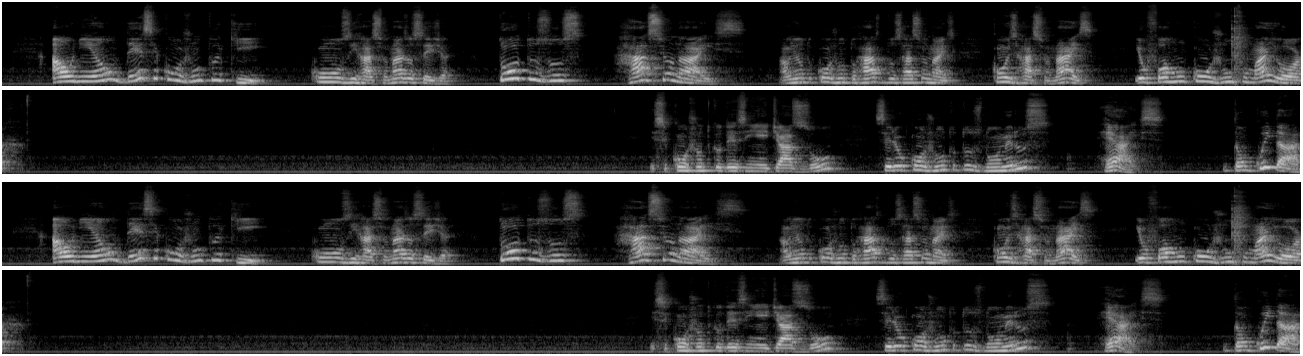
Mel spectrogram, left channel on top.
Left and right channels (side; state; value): both; normal; correlation 0.76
